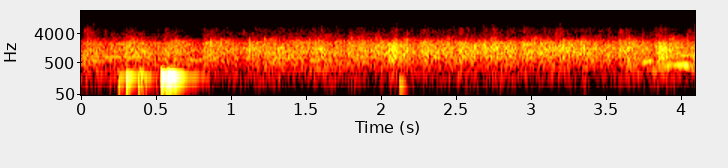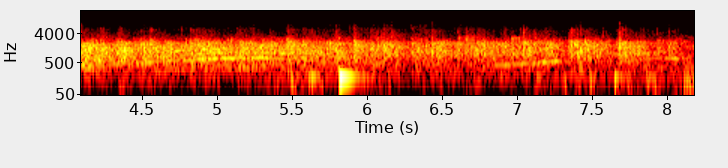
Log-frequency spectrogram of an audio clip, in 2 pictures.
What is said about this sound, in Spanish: Es más, démele un aplauso a su nombre, gloria, aleluya.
